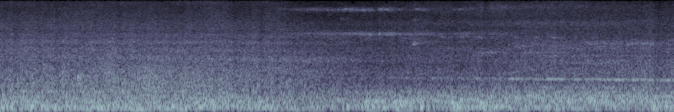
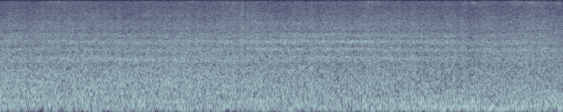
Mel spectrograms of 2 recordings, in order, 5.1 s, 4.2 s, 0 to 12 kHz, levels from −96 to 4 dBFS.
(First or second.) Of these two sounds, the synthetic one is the second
